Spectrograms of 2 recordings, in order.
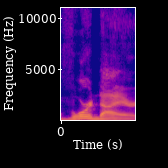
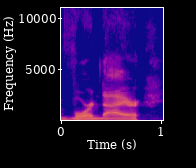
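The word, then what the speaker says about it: voir dire: don't get me wrong VOR dire is the correct pronunciation for that so anybody that thinks you're annoyed by the pronunciation VOR dire you're just wrong because that's how God pronounces it findings and report is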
